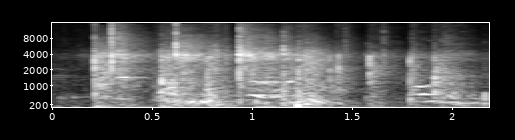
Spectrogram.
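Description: A rush of thuds and scuffling from people throwing themselves flat onto the ground, lasting about a second and a half, with a cry of "ôi" near the end.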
